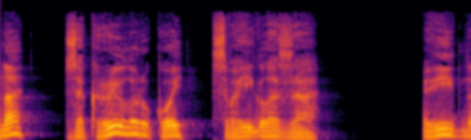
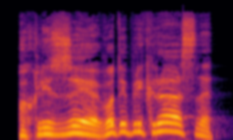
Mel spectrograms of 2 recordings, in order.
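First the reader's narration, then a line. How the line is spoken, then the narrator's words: Joyful exclamation. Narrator (Russian): радостно воскликнул Алеша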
